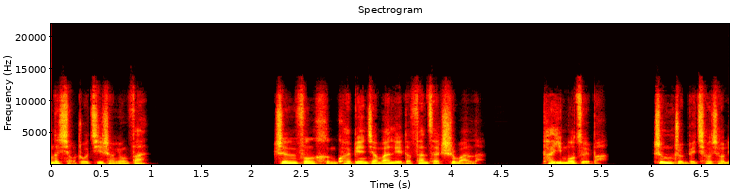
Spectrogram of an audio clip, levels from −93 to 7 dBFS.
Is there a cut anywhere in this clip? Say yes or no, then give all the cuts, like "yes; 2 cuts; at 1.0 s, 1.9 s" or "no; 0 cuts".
no; 0 cuts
